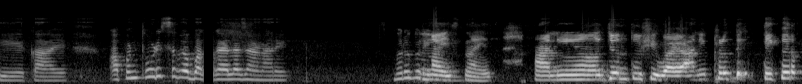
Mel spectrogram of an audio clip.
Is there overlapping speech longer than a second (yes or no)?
no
